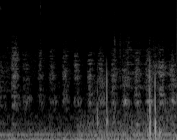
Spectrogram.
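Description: Gus the dog pants steadily up front in a vehicle after a morning ruck march, a quick rhythmic breathy panting close by over a constant low engine hum.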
